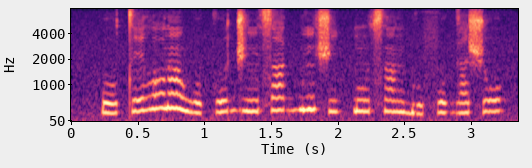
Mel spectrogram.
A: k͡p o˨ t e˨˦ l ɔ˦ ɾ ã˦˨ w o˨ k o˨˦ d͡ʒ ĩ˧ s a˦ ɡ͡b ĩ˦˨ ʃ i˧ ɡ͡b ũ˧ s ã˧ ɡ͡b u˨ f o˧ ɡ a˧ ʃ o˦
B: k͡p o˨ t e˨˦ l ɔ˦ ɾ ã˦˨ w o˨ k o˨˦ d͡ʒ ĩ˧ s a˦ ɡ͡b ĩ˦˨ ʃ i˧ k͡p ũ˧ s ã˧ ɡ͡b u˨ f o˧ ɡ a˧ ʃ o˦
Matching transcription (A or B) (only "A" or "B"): B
